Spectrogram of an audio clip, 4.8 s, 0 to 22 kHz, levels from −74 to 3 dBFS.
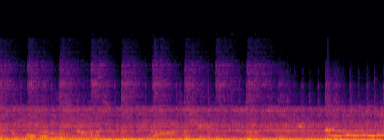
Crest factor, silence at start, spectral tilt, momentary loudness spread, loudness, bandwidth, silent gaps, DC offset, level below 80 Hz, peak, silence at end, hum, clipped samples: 14 dB; 0 s; -6 dB/octave; 2 LU; -21 LUFS; 13.5 kHz; none; under 0.1%; -22 dBFS; -6 dBFS; 0 s; none; under 0.1%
